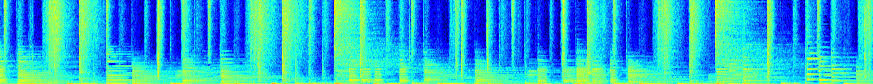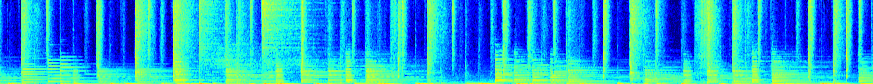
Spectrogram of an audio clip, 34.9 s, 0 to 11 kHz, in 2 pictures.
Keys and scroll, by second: 1.8 z, 2.9 1, 12.5 z, 17.9 ctrl+s, 21.6 shift+a, 23.7 1, 24.4 6, 24.8 Return, 29.3 9, 29.4 0, 29.7 Return, 32.6 shift+Tab, 33.1 s.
